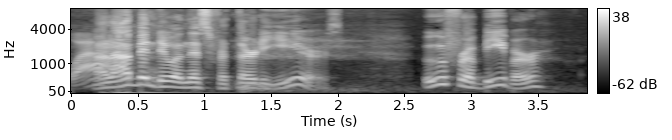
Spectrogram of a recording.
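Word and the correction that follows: Urfa biber: or is it Biber? – I pronounce it as Urfa Bieber, but okay. It's not related to Justin Bieber.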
